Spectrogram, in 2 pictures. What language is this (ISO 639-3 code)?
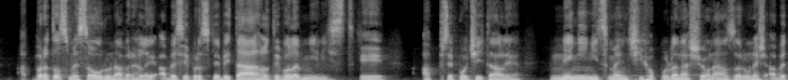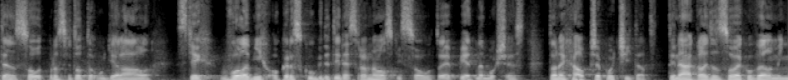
ces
